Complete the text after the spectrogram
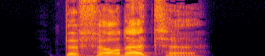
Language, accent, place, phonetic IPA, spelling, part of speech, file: German, Germany, Berlin, [bəˈfœʁdɐtə], beförderte, adjective / verb, De-beförderte.ogg
- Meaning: inflection of befördern: 1. first/third-person singular preterite 2. first/third-person singular subjunctive II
